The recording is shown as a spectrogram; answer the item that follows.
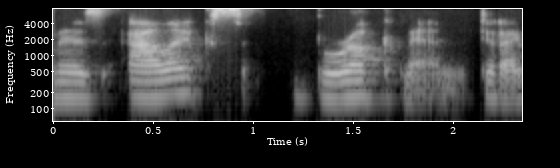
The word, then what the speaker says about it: Brueckmann: an incredible guest today his name is alex brookman did i pronounce that correctly wonderful thank you he is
